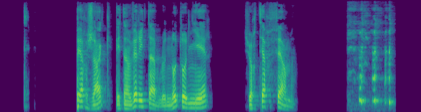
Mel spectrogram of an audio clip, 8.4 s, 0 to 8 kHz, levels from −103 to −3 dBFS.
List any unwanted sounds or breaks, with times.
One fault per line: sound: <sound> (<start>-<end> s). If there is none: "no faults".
sound: laugh (6.9-7.9 s)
